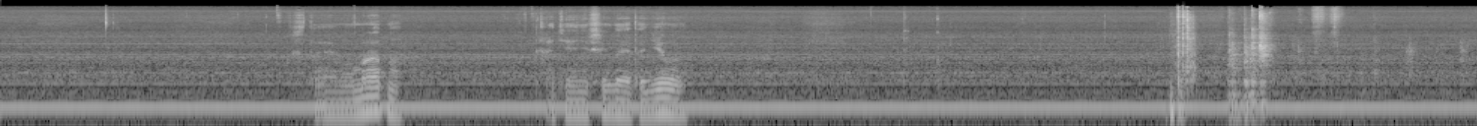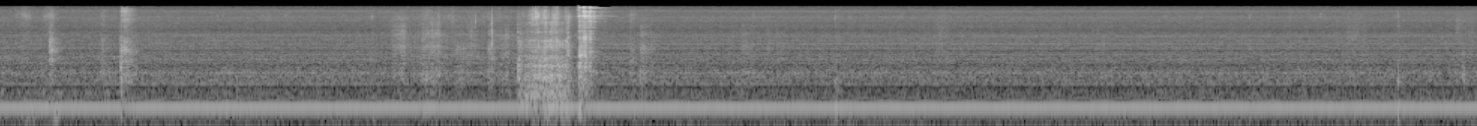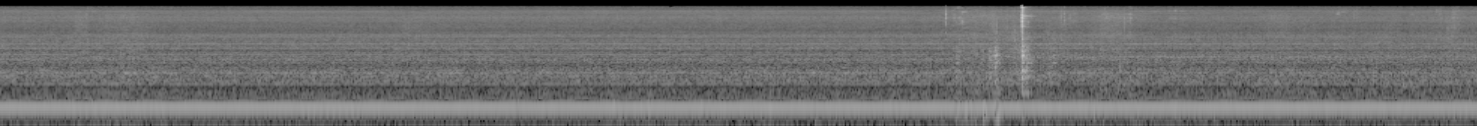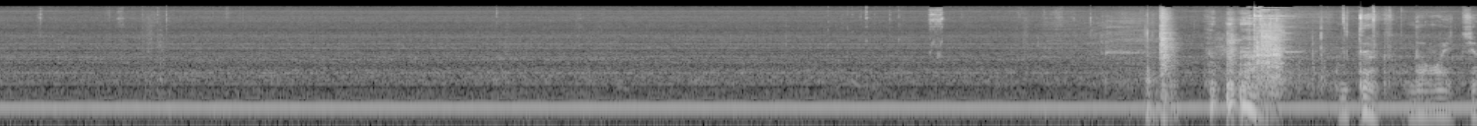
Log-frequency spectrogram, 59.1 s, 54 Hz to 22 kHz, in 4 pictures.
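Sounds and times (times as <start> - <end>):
low electrical hum: 0.0 - 59.0.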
